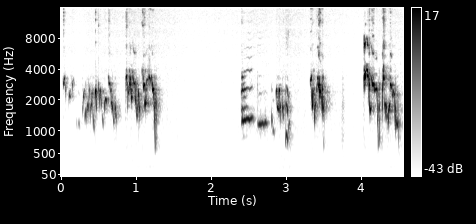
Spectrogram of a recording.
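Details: Pet budgie chirping in two bursts of fast, scratchy, warbled notes separated by a second of silence, bright and chattering.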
